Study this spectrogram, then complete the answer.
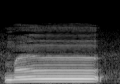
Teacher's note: نون ساکن کے بعد ذال آنے کی وجہ سے اخفا ہوا ہے، نون کی آواز چھپائیں گے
